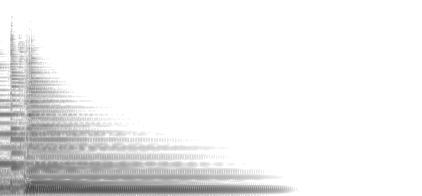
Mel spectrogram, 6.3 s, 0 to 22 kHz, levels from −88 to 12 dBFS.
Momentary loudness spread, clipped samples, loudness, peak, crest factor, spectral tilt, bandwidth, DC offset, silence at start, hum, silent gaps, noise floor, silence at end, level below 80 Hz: 18 LU; under 0.1%; -27 LUFS; -12 dBFS; 16 dB; -8 dB/octave; 10 kHz; under 0.1%; 0 s; none; none; -68 dBFS; 2.45 s; -68 dBFS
